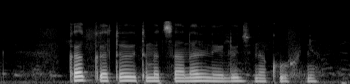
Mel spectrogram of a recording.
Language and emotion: Russian, neutral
